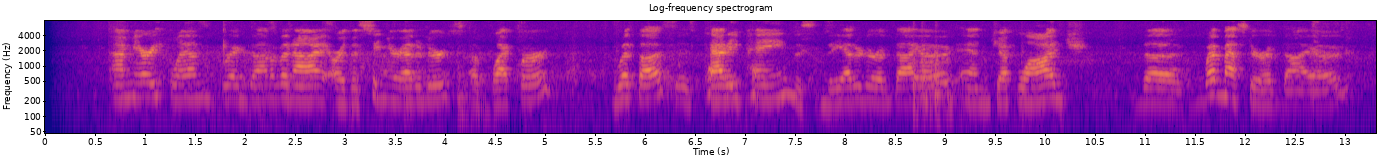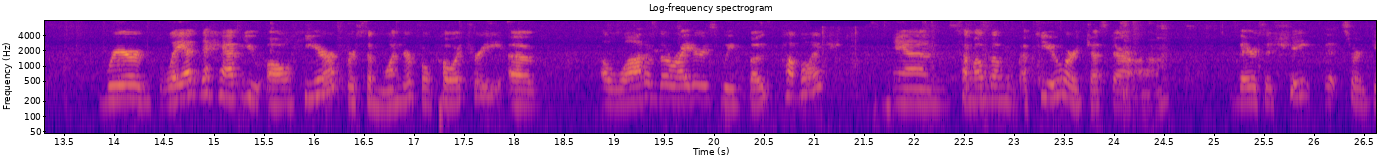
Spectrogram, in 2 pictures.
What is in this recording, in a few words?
reading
